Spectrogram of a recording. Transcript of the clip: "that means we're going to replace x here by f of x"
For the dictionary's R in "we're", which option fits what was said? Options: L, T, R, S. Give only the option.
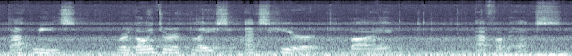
R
